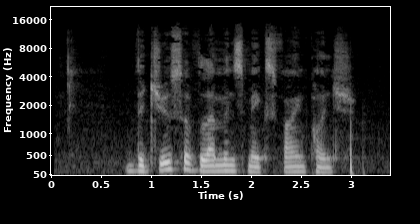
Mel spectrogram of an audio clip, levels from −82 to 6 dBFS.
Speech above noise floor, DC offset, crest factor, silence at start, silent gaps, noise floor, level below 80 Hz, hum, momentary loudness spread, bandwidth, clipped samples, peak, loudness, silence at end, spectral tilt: 33 dB; under 0.1%; 18 dB; 0.15 s; none; -54 dBFS; -56 dBFS; none; 10 LU; 14 kHz; under 0.1%; -6 dBFS; -22 LUFS; 0.4 s; -5.5 dB/octave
